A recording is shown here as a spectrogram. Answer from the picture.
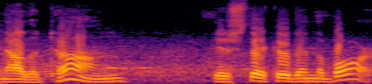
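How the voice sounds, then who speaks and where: Lively intonation stands out against noticeable background noise. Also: man. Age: 60s. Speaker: horse bit designer and clinician. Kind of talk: interview.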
